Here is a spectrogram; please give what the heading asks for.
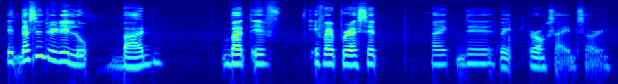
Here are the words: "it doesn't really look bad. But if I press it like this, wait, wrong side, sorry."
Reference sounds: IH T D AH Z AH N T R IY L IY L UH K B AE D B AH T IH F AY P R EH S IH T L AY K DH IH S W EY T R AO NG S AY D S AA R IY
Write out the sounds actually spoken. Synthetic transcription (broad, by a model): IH T D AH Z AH N T R IY L IY L UH K B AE D B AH T IH F AY P R EH S IH T L AY K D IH W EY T R AO NG S AY D S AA R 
